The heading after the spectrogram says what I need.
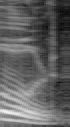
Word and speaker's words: old: এখানে ও এর উচ্চারণটা আমরা আগে ও করতাম, কিন্তু ও না, এটা হবে ওল্ড।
